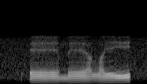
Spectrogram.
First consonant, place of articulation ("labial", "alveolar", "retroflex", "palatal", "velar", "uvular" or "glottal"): glottal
